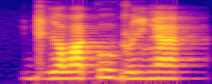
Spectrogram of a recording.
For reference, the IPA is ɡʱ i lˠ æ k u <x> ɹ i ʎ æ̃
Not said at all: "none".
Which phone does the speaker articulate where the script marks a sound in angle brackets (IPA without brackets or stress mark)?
ɡ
